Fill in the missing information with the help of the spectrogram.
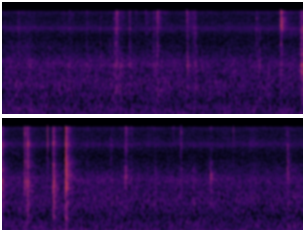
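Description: Small, sharp clicks and ticks of a screwdriver working screws out of a laptop's plastic bottom case, with a quick run of louder clicks a little past the middle.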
